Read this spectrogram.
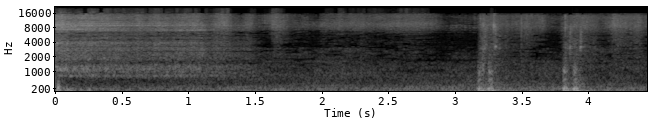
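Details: Jeep Grand Cherokee accelerating hard: two dull heavy thumps about a second apart over engine and road drone, gone once moving; axle, drive shaft, struts, sway bar bushings already replaced; motor mount suspected.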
